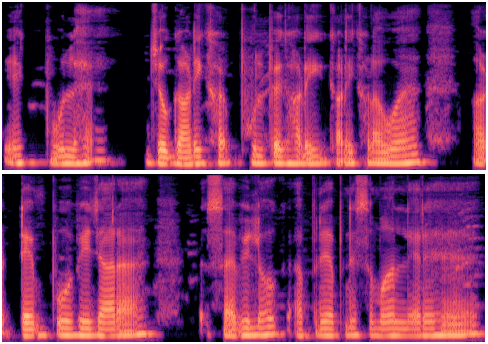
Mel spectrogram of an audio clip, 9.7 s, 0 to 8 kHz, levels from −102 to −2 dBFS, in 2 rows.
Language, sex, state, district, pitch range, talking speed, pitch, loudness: Hindi, male, Bihar, Gaya, 120-135 Hz, 155 wpm, 130 Hz, -23 LUFS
